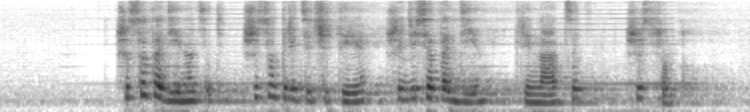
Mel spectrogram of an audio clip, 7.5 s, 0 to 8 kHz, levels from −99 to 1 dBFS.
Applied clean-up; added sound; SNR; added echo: neural separator model SepFormer DNS4.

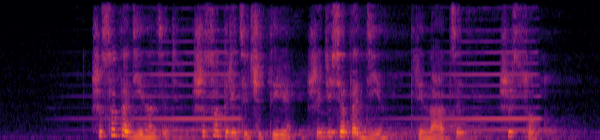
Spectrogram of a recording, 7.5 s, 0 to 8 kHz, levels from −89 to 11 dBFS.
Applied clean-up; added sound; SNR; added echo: none; Bowed string instrument; 15 dB; reverberation time 1.4 s.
